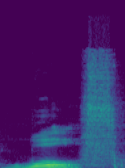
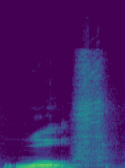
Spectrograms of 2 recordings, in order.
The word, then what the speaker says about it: wolf: that accurate uh vowel so if I can say wool then I can add my f sound and say wolf wolf um another word spelled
